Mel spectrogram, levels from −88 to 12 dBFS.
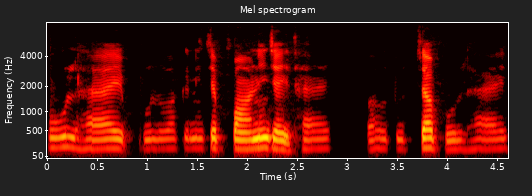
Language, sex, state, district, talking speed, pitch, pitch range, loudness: Magahi, female, Bihar, Gaya, 155 wpm, 160 Hz, 155-170 Hz, -28 LUFS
